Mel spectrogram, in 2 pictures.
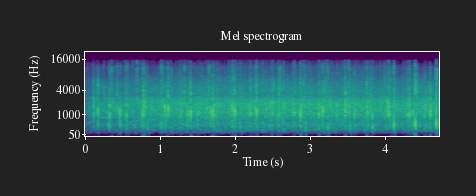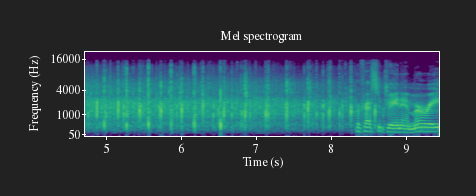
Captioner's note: cheers and applause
